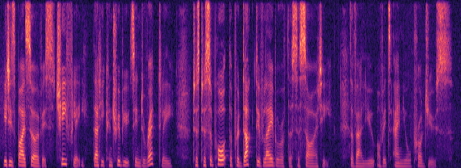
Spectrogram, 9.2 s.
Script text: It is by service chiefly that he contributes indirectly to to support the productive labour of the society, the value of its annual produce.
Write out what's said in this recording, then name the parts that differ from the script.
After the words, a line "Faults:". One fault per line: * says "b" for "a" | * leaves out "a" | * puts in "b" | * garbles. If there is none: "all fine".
It is by service chiefly that he contributes indirectly to to support the productive labour of the society, the value of its annual produce.
Faults:
all fine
